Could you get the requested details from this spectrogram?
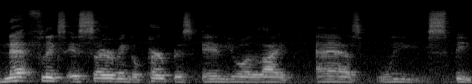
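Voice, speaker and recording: With an animated tone, a man speaks. His voice is somewhat breathy. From Chicago west side and Oak Park suburb. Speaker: podcast host, motivational speaker. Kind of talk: motivational podcast monologue.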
